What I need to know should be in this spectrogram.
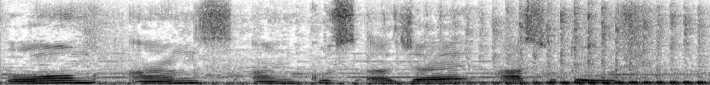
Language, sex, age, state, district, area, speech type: Hindi, male, 18-30, Bihar, Darbhanga, rural, spontaneous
